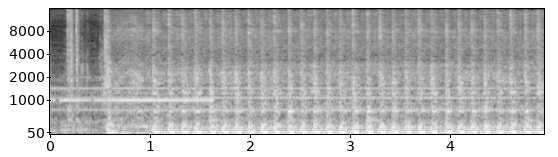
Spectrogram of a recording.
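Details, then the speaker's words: Jeep with 4.0L six-cylinder, code P0320: even starter cranking about four pulses a second that never fires; scan tool shows zero rpm while cranking, so no crank sensor signal; crank position sensor to be replaced, crank no start. "zero rpm while cranking you're never gonna start okay so i'm gonna uh go tell my buddy i gotta put a crank sense on this car before i do anything"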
